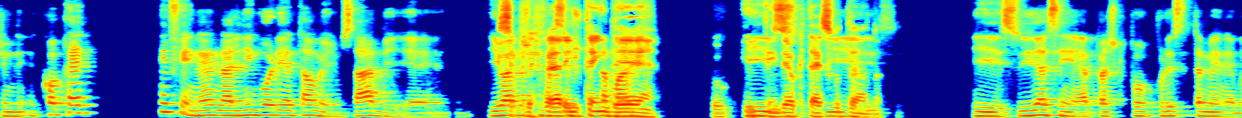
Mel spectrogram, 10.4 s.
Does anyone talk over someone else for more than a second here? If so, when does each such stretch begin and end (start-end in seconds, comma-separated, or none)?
4.1-5.5, 6.2-7.4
